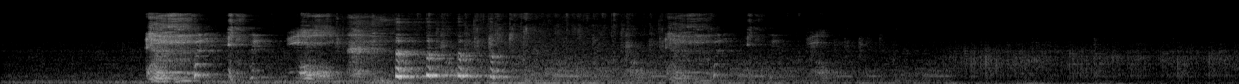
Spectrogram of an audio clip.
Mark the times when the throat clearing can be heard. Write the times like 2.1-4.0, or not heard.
1.4-3.4, 6.7-8.3.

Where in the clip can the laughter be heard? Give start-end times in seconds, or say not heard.
3.4-5.0.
